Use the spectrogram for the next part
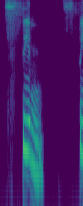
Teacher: jadi tajam ada bunyi seperti itu ya seperti menyerupai bunyi desis ular ya desis ular ya seper seperti itu ya ya Ee kemudian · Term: huruf Sin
